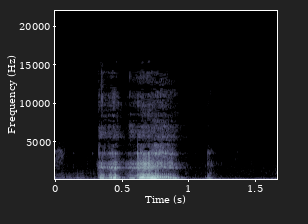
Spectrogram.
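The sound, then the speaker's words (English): A single rasping throat clearing rises and settles over about half a second, then a faint short catch follows against a quiet background. “sorry, something in my throat.”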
